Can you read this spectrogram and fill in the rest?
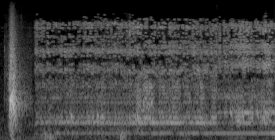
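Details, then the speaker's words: Philips Sonicare electric toothbrush: after a click it starts with a harsh, rattly buzz instead of a clean hum, and the brush feels wobbly. Cause is a loose drive screw, fixed by tightening it. "If your brush sounds like this, don't replace it yet. This is just a common issue of a loose screw, and the fix is surprisingly simple."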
